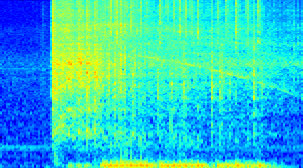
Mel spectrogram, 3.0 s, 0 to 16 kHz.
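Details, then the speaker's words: Ferrari 348, first start after engine-out timing belt major service: cranks and catches with a few uneven lumpy bursts, then sags and dies within two seconds; won't stay running; later smoke and rich running on right side, wiring harness swap suspected. "Got a little further. Staying on. Ooh, it's getting closer."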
